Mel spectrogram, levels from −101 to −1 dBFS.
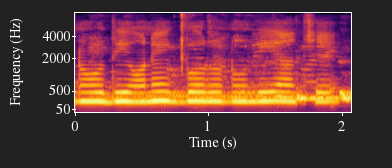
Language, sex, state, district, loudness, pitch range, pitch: Bengali, female, Tripura, West Tripura, -11 LUFS, 230-235 Hz, 230 Hz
